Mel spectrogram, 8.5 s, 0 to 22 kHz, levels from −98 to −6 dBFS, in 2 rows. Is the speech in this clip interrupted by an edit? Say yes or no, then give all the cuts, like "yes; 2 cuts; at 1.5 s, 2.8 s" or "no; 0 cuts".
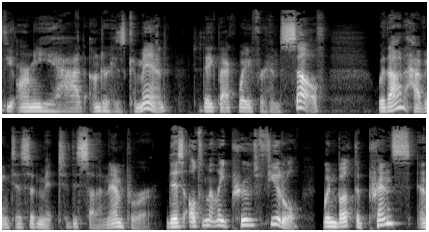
yes; 2 cuts; at 5.8 s, 7.4 s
